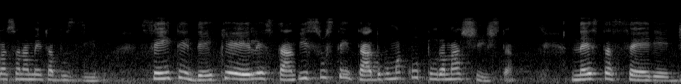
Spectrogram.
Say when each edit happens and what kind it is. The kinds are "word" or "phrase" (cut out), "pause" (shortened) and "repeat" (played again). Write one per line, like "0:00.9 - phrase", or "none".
0:02.9 - phrase
0:03.8 - word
